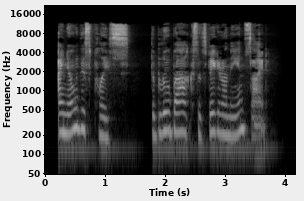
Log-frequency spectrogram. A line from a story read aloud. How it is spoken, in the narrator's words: murmured John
